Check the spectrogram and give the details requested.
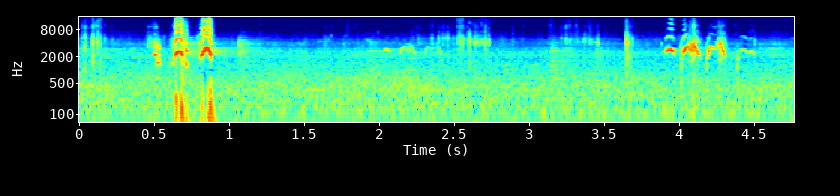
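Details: Osprey at a Hog Island nest while a big flounder is eaten, 21 July 2016 in the morning; two short bursts of loud high chirps separated by faint thin whistles.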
